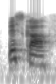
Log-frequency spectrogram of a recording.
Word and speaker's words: Biscoff: Biscoff. Pardon? Biscoff. Biscoff? Biscoff. How do you spell it?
